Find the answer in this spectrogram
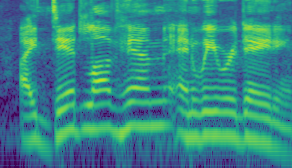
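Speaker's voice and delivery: plain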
